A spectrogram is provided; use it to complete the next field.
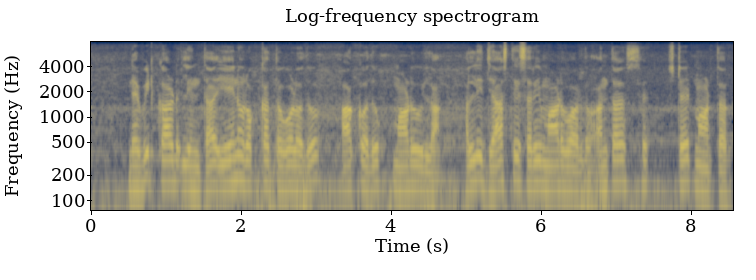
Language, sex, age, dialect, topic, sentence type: Kannada, female, 25-30, Northeastern, banking, statement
